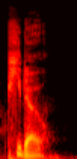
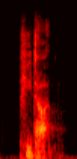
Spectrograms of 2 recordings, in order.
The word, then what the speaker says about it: pitot: P-I-T-O-T, PTOT. – Pedo. – No. – Pedo tubes. – PTOT, like tater tot. – Oh, I know what you're saying, but you're saying it wrong. It's pronounced pedo.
